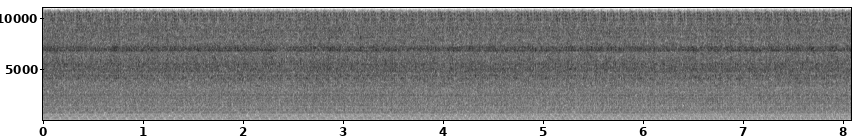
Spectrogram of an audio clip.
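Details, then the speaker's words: 2012 Dodge Charger 5.7 Hemi V8 idling after swapping coils between cylinders 3 and 5; uneven loping beat under hissy background, misfire stays on cylinder 5, pointing to a mechanical fault; compression test next. "so we still have a dead Mist on cylinder five as suspected three is running good so I was pretty sure that we had a mechanical problem and that's what it seems like"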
